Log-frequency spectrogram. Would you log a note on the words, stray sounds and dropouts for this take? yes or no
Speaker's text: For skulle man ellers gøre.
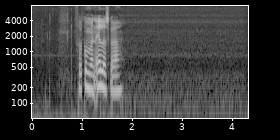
no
